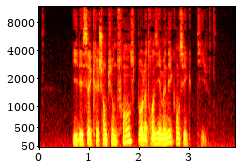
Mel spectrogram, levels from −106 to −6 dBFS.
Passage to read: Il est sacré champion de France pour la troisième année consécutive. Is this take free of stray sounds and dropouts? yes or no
no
